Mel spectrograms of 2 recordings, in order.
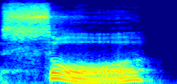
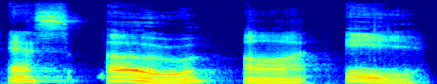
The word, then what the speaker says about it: sore: my muscles are s it's the same pronunciation but it's a different word with quite a different spelling so it's more easy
